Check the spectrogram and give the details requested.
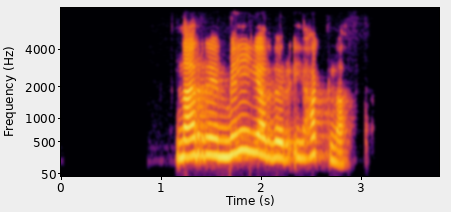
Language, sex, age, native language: Icelandic, female, 30-39, Icelandic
